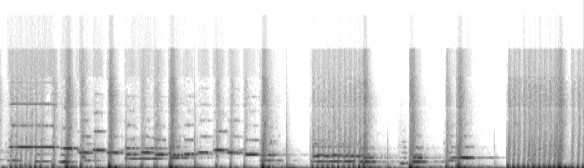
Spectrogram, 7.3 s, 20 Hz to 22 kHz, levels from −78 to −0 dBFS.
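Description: Music, with two timing faults. At 0.97 to 0.99 s, a skip ahead dropped about a second of audio, so the music jumps forward with the two sides joined directly and no gap. From 1.84 to 2.74 s, a jitter buffer speed-up trimmed short pitch-period pieces, roughly 50 ms in total, so the music runs about 5% fast at unchanged pitch and its tempo briefly hurries.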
